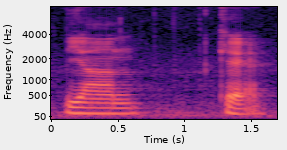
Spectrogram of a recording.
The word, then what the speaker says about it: bianche: the plural as well, bianche. So bianchi and bianche are spelled with the addition of the H to maintain the hard sound of the C.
